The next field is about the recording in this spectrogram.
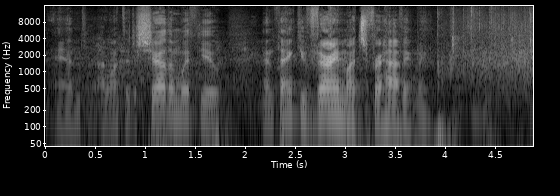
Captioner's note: applause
